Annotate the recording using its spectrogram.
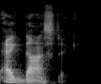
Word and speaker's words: agnostic: Agnostic, the prefix isn't ag. It's not about farming or agriculture. The word breaks up with the prefix a, meaning not, and then the word Gnostic, G-N-O-S-T-I-C, the G is silent, and somehow it's not silent when you throw the A in front of it.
